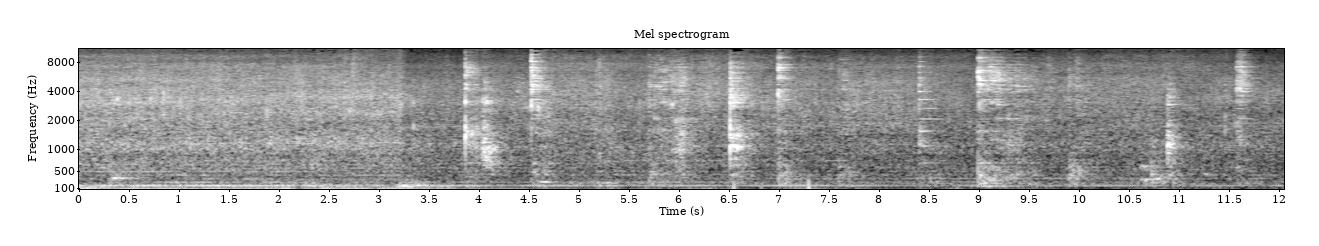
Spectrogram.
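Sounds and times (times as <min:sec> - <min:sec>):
food sizzling: 0:00.0 - 0:12.0
metal spatula scraping wok: 0:03.2 - 0:11.0.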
